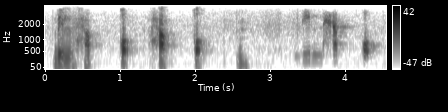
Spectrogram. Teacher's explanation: أنا لا أبالغ في ترقيق الحاء حتى لا أبدأ بالقاف مرققة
